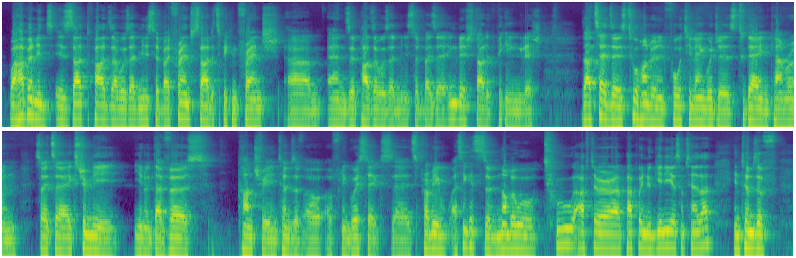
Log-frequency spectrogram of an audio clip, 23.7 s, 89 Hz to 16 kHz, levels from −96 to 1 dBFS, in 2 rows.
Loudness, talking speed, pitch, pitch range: -13 LUFS, 175 wpm, 100 Hz, 95-115 Hz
